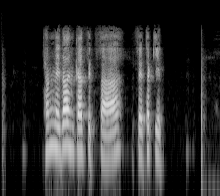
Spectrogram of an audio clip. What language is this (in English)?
Thai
